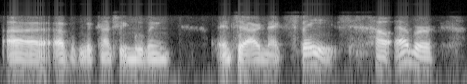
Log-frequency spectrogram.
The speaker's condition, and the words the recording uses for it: None; typical speech.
